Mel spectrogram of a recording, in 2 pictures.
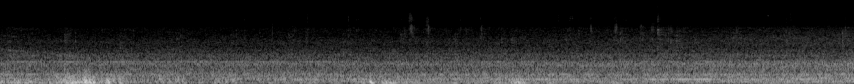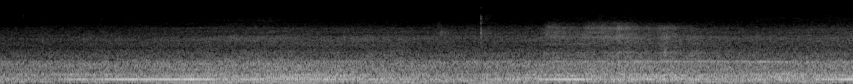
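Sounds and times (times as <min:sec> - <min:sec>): electric train hum and running noise: 0:00.0 - 0:17.0.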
